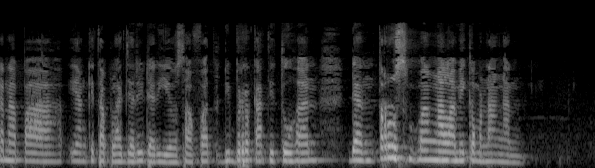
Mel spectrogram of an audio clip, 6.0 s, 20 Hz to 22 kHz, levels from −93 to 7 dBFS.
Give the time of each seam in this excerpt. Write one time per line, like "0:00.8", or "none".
0:02.2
